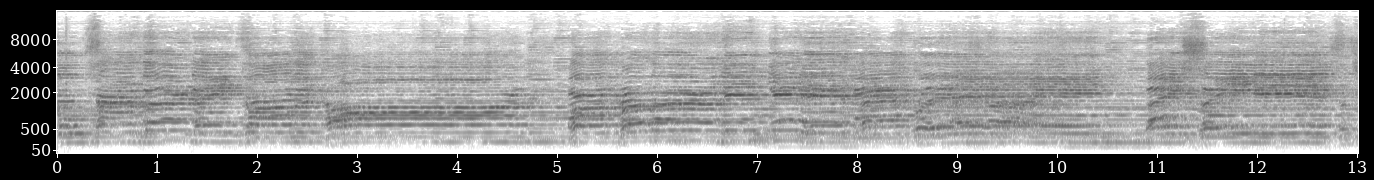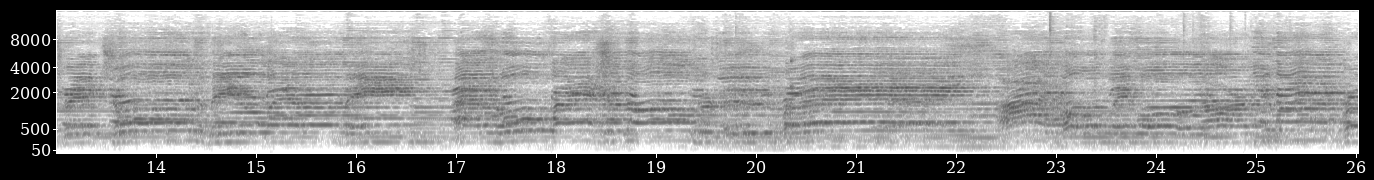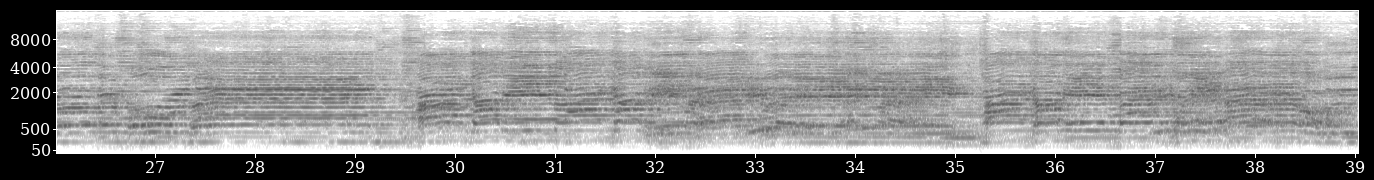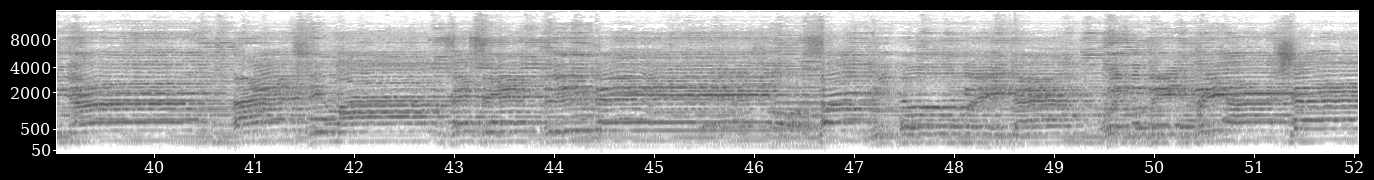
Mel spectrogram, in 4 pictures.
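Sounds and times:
man and woman singing: 0.0s - 52.0s
strummed acoustic guitar: 0.0s - 52.0s.

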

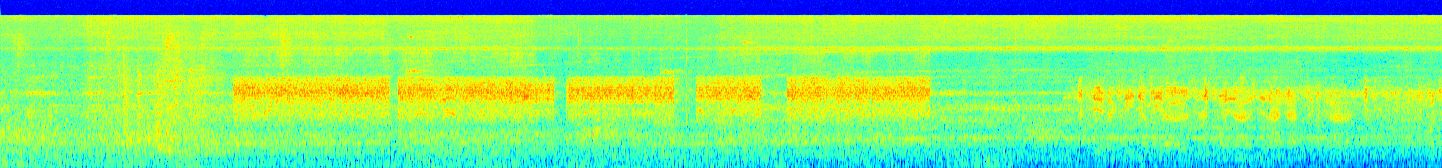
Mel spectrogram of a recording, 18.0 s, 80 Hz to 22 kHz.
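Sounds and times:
radio scanner static hiss: 2.9s - 11.7s, 13.4s - 18.0s.

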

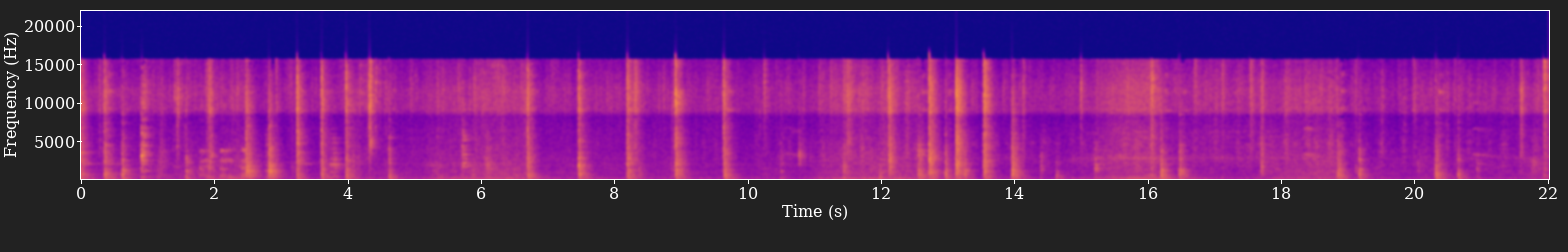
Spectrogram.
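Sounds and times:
cleaver chopping meat: 0.0s - 0.9s, 6.7s - 10.0s, 12.0s - 14.8s, 16.0s - 16.8s, 20.3s - 21.1s.

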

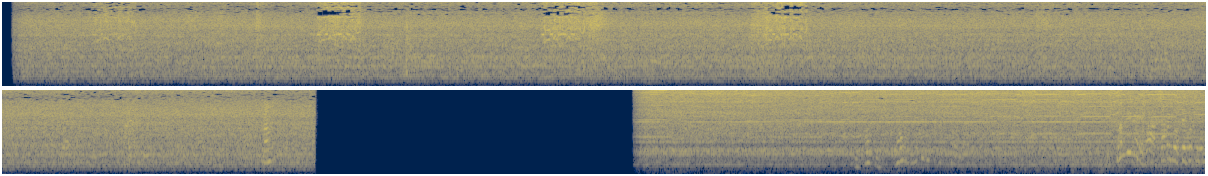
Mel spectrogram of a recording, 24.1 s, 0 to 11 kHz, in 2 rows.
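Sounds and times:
laser machine humming: 3.1s - 6.1s, 6.7s - 8.2s, 19.1s - 24.0s.

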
